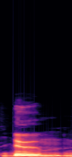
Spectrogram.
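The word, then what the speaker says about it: ดื่ม: This is Dordek, Sala'u, Myek, Moma, and this is Doom, meaning to drink. Doom. Nam Doom is drinking water, and this is a low tone because it's a mid-class consonant with Myek.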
